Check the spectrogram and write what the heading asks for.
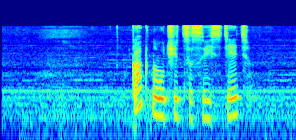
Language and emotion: Russian, neutral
